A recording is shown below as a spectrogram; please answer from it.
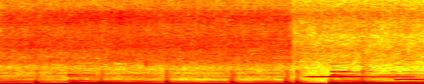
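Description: Prawns in spiced gravy sizzling and bubbling in a wok. The sizzle eases about three seconds in.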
